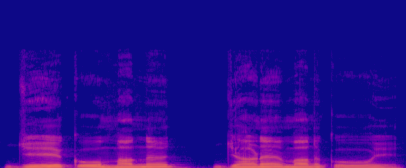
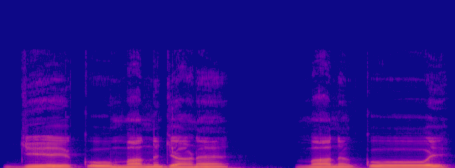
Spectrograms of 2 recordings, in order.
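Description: First: ਜੇ ਕੋ ਮਨ read slowly with the break misplaced after ਮਨ; ਗਲਤ ਵਿਸਰਾਮ; common wrong reading. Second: Slow, careful phrasing with the break on ਜਾਣੈ; ਸਹੀ ਵਿਸਰਾਮ ਜਾਣੈ ਤੇ; correct reading. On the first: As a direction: demonstrate the mistaken phrasing, pause before ਜਾਣੈ. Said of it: "ਕਈ ਇਸ ਤਰ੍ਹਾਂ ਪੜ੍ਹ ਜਾਂਦੇ ਹਨ". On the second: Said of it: "ਇਹ ਢੰਗ ਹੈ ਬੋਲਣ ਦਾ।". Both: Shown as a demonstration.

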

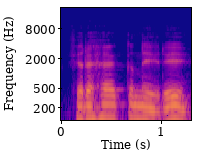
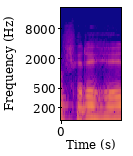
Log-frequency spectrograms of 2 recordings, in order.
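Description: First: ਫਿਰਹਿ with a half-dulavan ending, between ਇ and ਐ; correct reading. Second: ਫਿਰਹੇ with a full ਏ ending; wrong reading demo. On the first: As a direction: read ਫਿਰਹਿ with a short half ਐ sound. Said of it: "ਹਾਹੇ ਸਿਹਾਰੀ ਦੀ ਆਵਾਜ਼ ਅੱਧੀਆਂ ਦਲਾਈਆਂ ਦੀ". (ਫਿਰਹਿ, ਅੱਧੀਆਂ ਦੁਲਾਵਾਂ ਦੀ ਆਵਾਜ਼) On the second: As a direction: show the mistake ਫਿਰਹੇ, ending long ਏ. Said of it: "ਇਹਨੂੰ ਫਿਰਹੇ ਨਹੀਂ ਕਹਿ ਦੇਣਾ". (ਗ਼ਲਤ ਉਚਾਰਣ ਫਿਰਹੇ) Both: Shown as a demonstration.

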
